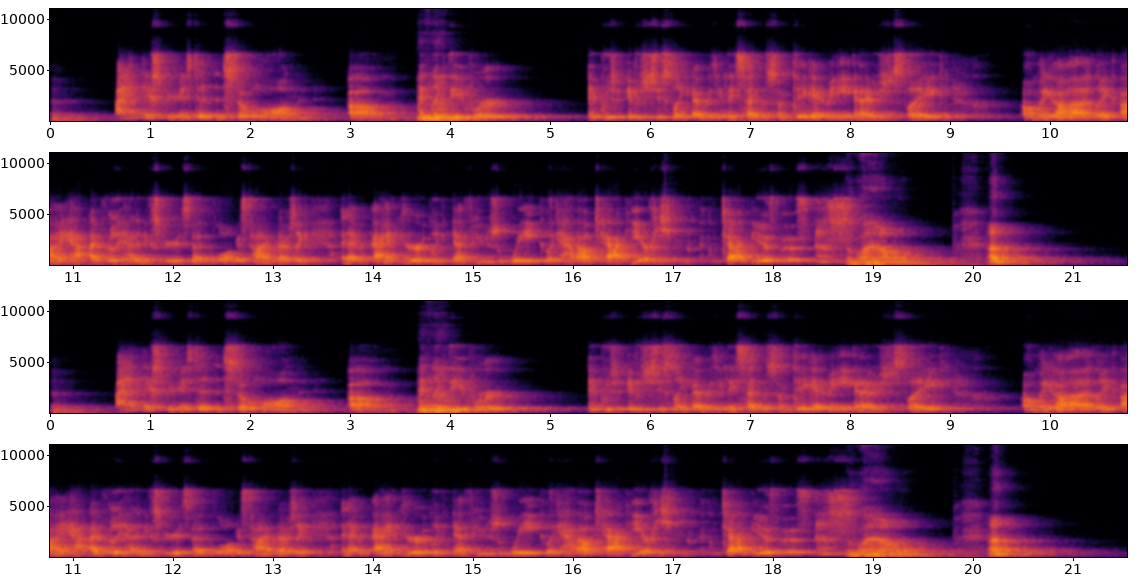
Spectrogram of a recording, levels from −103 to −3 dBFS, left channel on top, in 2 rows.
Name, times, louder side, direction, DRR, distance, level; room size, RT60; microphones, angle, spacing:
voice 1, 0.6-2.5 3.0-4.5 5.4-9.4 9.7-17.0 17.5-18.9, left 1 dB, 20° left, 0 dB, 1.1 m, -29 dB
voice 2, 3.7-4.0 18.7-19.4 19.9-20.3, left 1 dB, 35° left, -1 dB, 1.3 m, -24 dB
12.5 x 4.3 x 3.1 m, 1.5 s
head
